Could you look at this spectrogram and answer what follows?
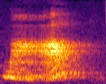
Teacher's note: the fourth tone decreases in pitch · the second tone or the rising tone increases in pitch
